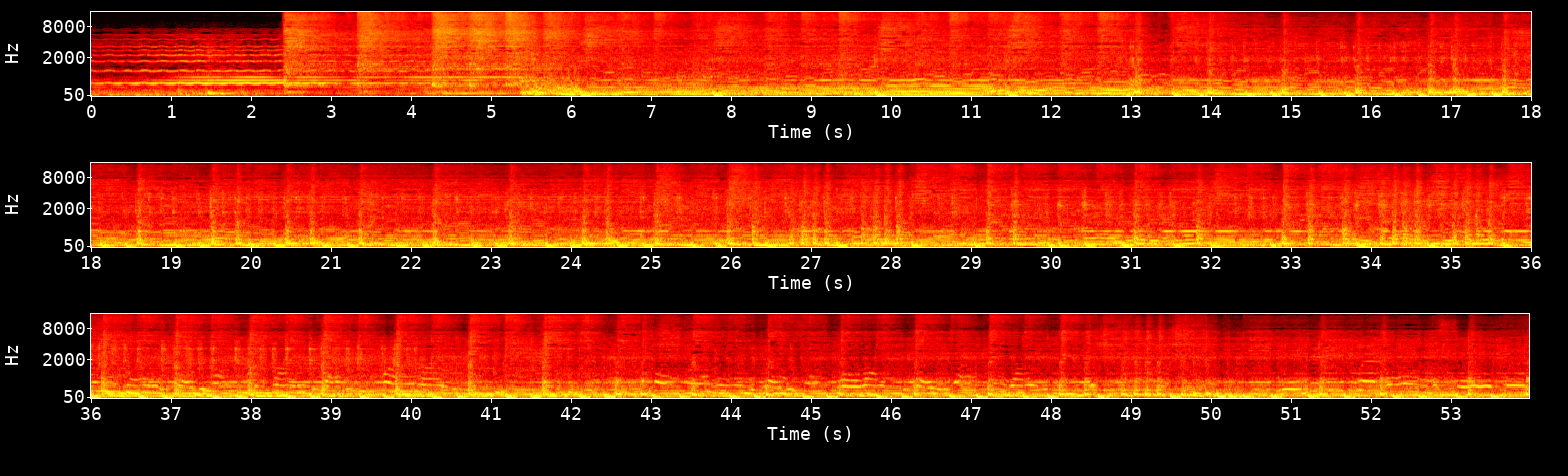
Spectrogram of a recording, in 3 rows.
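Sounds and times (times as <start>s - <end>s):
rock band playing loudly: 0.0s - 53.9s
drum kit beat: 2.4s - 53.9s.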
